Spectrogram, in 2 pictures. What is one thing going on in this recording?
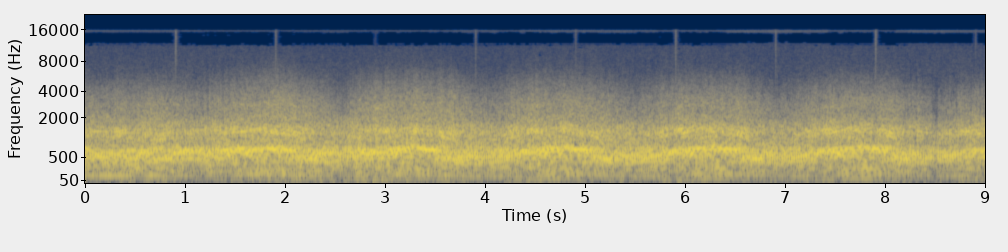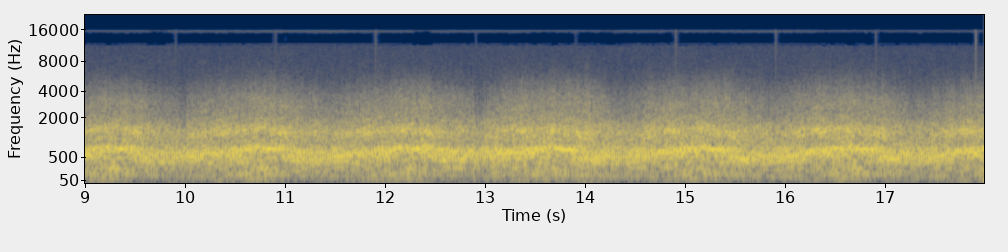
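A motorcycle engine roars, its pitch rising and falling over and over as it circles.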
